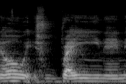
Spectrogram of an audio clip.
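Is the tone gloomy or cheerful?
gloomy. It is said in a gloomy, dreary tone.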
